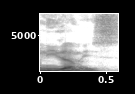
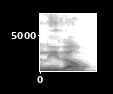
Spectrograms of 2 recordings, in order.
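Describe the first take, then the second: First: The word is said with all its syllables. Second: The word is said with its last syllable dropped. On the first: "একটা শব্দ আছে যে নিরামিষ" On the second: "পূর্ব মেদিনীপুর দিকে এই নিরামিষটাকে বলে নিরাম"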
